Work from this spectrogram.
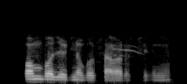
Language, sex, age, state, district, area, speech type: Odia, male, 30-45, Odisha, Nuapada, urban, conversation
